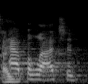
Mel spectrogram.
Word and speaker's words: Appalachian: Did you know the Appalachian Mountains are in Jersey? I did. I grew up. Did you say it wrong? I grew up in the It's Appalachin.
